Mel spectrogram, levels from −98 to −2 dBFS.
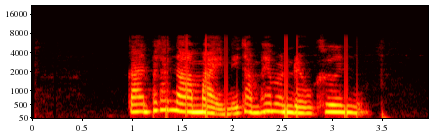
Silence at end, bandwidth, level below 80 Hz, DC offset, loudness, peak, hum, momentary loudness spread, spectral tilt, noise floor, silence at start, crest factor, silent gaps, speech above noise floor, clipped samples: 0.4 s; 7 kHz; -62 dBFS; under 0.1%; -29 LUFS; -16 dBFS; none; 9 LU; -6.5 dB/octave; -81 dBFS; 0.95 s; 14 dB; none; 52 dB; under 0.1%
